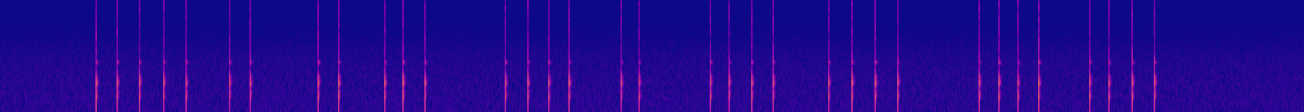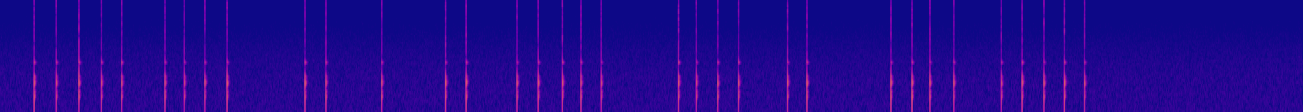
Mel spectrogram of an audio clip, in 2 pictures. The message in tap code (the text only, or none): WHRTT YFJRU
